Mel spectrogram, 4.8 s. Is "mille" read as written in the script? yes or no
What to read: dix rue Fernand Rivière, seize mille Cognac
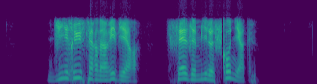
yes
